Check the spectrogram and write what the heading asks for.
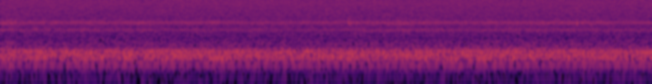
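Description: Steady indoor background noise: a constant low hum with hiss, unchanging throughout.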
